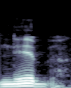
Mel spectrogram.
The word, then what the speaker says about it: XIB: So on the first one, you'll see it says nib name. And remember I said a .xib file? Actually, it's pronounced nib, N-I-B.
